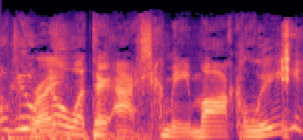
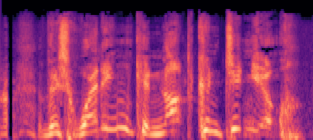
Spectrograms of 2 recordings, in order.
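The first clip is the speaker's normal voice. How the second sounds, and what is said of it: Sean Connery impression. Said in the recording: “I see you've brought out your Sean Connery impression. ... I've brought out my Sean Connery.”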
